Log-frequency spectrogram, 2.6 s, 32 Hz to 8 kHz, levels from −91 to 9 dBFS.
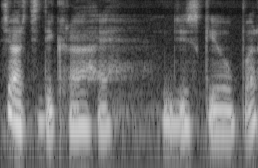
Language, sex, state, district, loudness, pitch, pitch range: Hindi, male, Himachal Pradesh, Shimla, -21 LUFS, 130 Hz, 115-150 Hz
